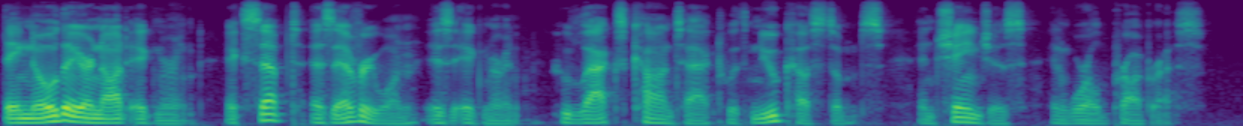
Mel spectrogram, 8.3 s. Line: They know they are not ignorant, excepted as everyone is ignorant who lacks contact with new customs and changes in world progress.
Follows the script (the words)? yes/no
no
